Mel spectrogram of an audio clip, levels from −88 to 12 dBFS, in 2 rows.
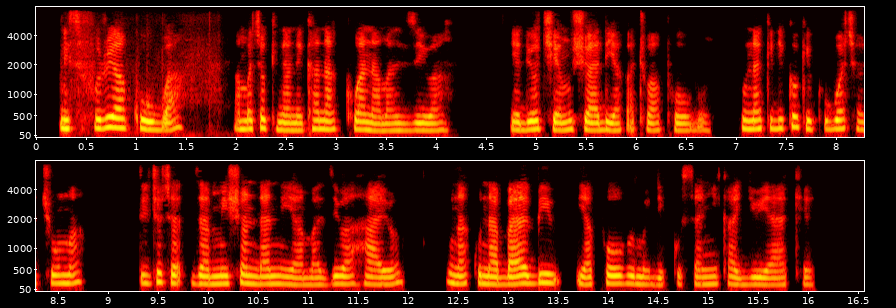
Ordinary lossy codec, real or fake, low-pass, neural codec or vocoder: MP3, 48 kbps; fake; 7.2 kHz; codec, 16 kHz in and 24 kHz out, 1 kbps, XY-Tokenizer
